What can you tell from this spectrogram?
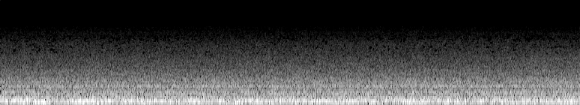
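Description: Steady low rumble of a large ship under way, with a faint steady hum over it and wind noise.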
